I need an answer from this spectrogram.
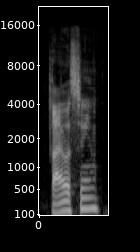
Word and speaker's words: thylacine: the wild real quick uh you said a thylacine thylacine i think i was saying it right right thylacine all right all right it's a weird name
